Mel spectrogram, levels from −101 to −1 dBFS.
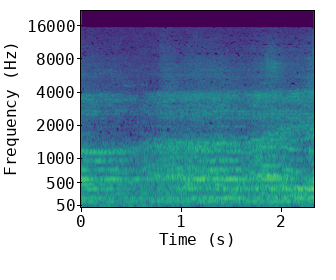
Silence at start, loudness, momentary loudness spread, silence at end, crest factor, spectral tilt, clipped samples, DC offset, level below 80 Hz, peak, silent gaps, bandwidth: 0 s; -33 LUFS; 7 LU; 0 s; 20 dB; -5 dB/octave; under 0.1%; under 0.1%; -56 dBFS; -12 dBFS; none; 15.5 kHz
